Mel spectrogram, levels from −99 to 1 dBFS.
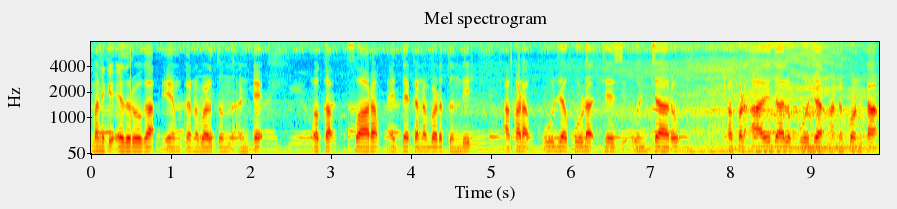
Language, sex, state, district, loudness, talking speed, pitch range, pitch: Telugu, male, Andhra Pradesh, Sri Satya Sai, -16 LUFS, 110 wpm, 115-120 Hz, 115 Hz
